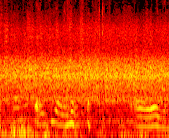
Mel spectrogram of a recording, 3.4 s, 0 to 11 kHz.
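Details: A huge flock of some 17000 Barnacle Geese flushed by a peregrine at Konnunsuo near Joutseno, Finland, 2012. Several wavering, yapping honks overlap against a constant dense background rush.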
